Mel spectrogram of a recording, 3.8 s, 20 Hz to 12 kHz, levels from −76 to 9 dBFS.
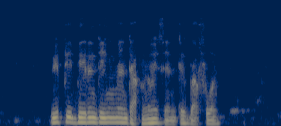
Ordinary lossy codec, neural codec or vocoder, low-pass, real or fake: Opus, 32 kbps; codec, 16 kHz, 16 kbps, FunCodec, trained on LibriTTS, 50 frames a second; 7.2 kHz; fake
